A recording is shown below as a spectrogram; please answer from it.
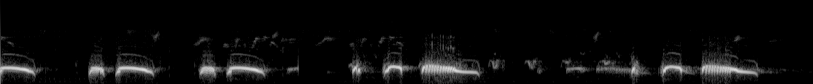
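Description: Spotted dove giving soft, mellow coos in repeated phrases, a short note followed by longer drawn-out, slightly falling coos about once a second; nothing else heard.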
